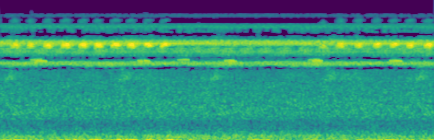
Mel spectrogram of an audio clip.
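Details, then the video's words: Crickets calling at night, many overlapping high trilling tones forming a constant ringing layer, with soft rhythmic pulses repeating roughly every quarter second throughout. "Night ambience, Cricket Conversations"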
